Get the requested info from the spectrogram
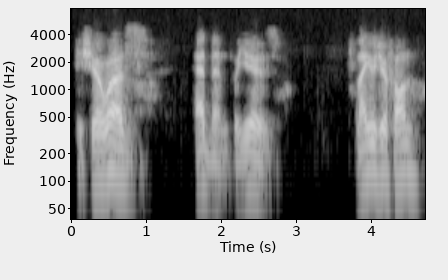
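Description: Cool-headed insurance investigator, American, clipped and pressing, mid-century radio style, narrow old broadcast sound. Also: male voice, fairly low pitch, animated, slow. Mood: dry, insistent. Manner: clipped, dry, pressing questioning. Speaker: lead actor and first-person narrator. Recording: thin band-limited vintage radio recording.

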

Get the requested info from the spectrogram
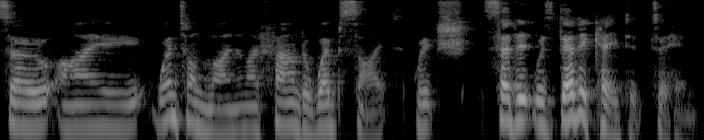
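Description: A man's voice: a little high, moderate pace, dark tone. A man who grew up partly in England, chatting as a guest poet and translator, telling anecdotes and laughing now and then. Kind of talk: casual storytelling.

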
